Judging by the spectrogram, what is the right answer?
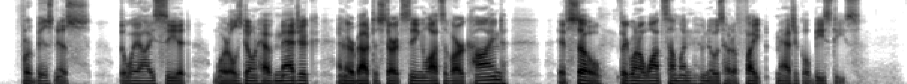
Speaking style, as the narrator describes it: Cole said in a gruff voice

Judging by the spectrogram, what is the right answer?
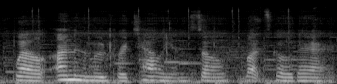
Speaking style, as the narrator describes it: Edward said in a low, sexy voice

